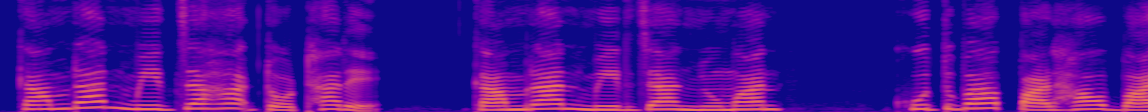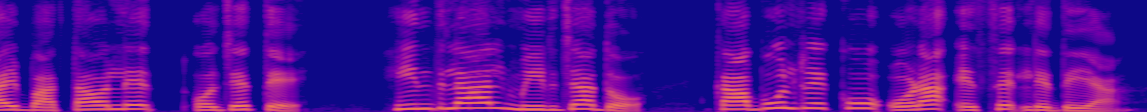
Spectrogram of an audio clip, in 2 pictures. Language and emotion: Santali, neutral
